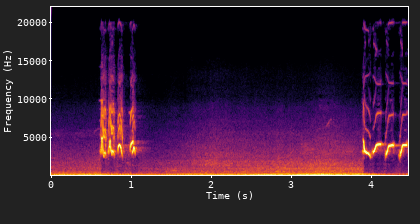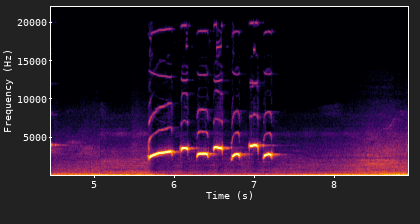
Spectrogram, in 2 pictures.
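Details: Orange-headed thrush, a young bird singing steadily, used to encourage other birds to sing. A short sharp burst is followed by quick chirped whistles and then a run of about seven clear, looping, high notes, over a steady low rumble.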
